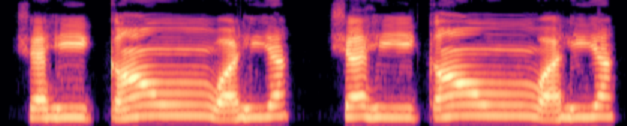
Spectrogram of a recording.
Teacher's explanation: ہا کے بعد یا مدہ ہے، ہا کو 1 سیکنڈ تک لمبا کرنا ہے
